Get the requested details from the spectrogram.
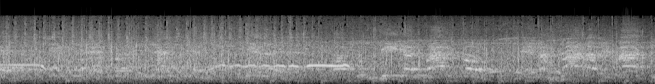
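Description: A large crowd cheers and chants loudly outdoors.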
